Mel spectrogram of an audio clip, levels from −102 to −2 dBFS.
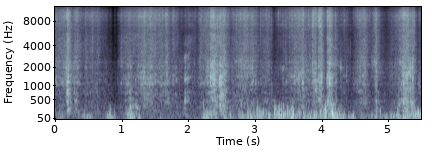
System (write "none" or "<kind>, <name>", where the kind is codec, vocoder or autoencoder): autoencoder, DAC-VAE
